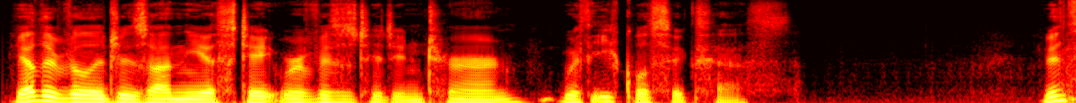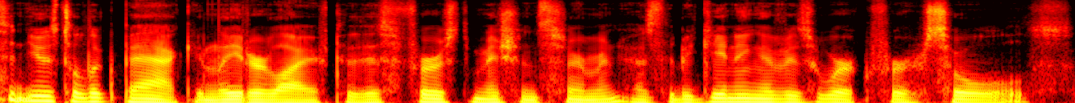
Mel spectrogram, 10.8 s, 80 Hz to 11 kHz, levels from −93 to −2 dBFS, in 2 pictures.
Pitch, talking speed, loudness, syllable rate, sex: 105 Hz, 190 wpm, -18 LUFS, 5.4 syllables/s, male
